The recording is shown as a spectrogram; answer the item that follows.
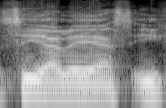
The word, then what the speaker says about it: Clase: And I guess Cleveland has its closer, Emmanuel Clase, C-L-A-S-E Clase, I pronounce.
